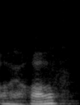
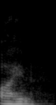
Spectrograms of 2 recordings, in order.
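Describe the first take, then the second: First: Both words are said in full. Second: The words are shortened into one syllable. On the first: "when you say I have" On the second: "it becomes I've"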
